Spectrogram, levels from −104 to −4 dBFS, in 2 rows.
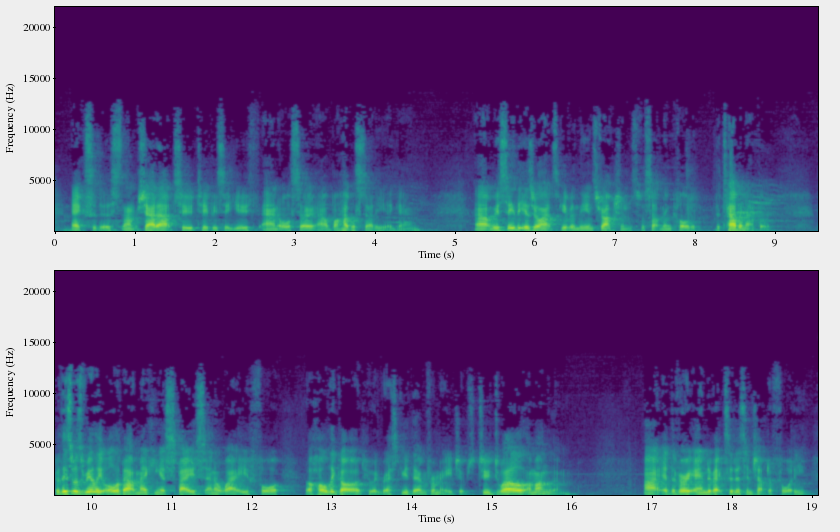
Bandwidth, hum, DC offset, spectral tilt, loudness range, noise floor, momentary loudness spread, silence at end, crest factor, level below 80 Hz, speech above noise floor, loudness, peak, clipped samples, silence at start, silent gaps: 12.5 kHz; none; under 0.1%; -5.5 dB/octave; 6 LU; -60 dBFS; 14 LU; 0.15 s; 22 dB; -54 dBFS; 36 dB; -24 LUFS; -2 dBFS; under 0.1%; 0.1 s; none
